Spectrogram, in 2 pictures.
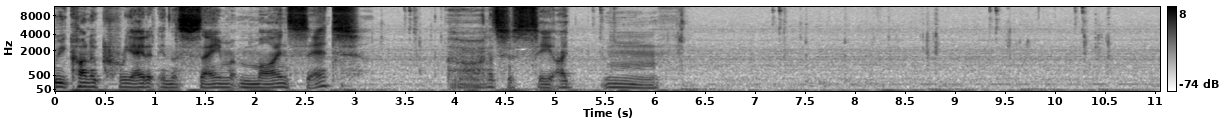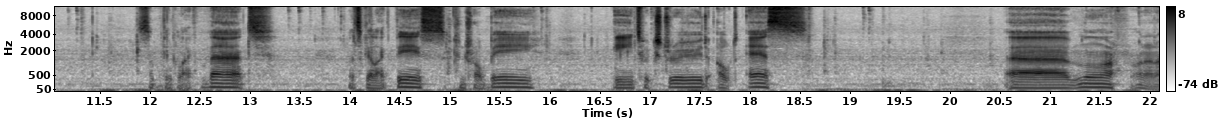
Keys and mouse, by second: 1.9 4, 2.1 click, 2.2-3.4 middle drag, 3.4 click, 3.6-21.0 middle drag, 4.4 i, 6.1 e, 8.7 e, 9.6 s, 10.4 e, 11.7 Tab, 12.1 ctrl+r, 14.8 ctrl+b, 16.5 e, 17.2 alt+s, 18.7 Tab, 19.9 Tab, 21.0 right click, 21.6-22.0 middle drag.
